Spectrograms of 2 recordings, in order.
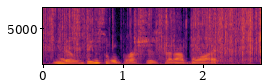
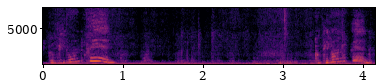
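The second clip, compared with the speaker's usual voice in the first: much higher, soft coaxing pet voice; coaxing the dog; 8 semitones higher, 6 dB quieter, faster than usual. Real, not acted. Urging her sick dog onto the bed in high, soft pet talk.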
